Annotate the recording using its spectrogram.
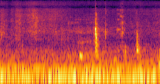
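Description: Damp microfiber cloth wiping a light switch and its plastic wall plate, with a few faint small clicks about a second in and near the end, over a steady low rumble.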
